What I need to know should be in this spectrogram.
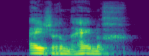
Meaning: imperturbable
- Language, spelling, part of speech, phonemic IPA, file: Dutch, ijzerenheinig, adjective, /ˌɛi̯.zə.rə(n)ˈɦɛi̯.nəx/, Nl-ijzerenheinig.ogg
